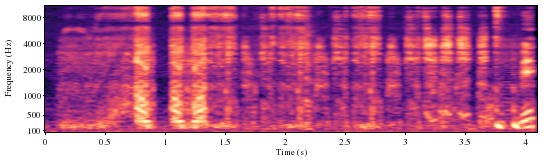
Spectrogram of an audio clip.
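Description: Scratchy, noisy bursts, loudest about a second in, with gliding pitched sounds near the end as intro music begins.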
